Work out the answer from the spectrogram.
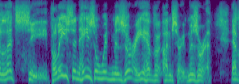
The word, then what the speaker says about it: Missouri: okay Buffett yes let's hear it for Hazelwood Missouri I in there it's pronounced Missour Missour yeah okay and oh fat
